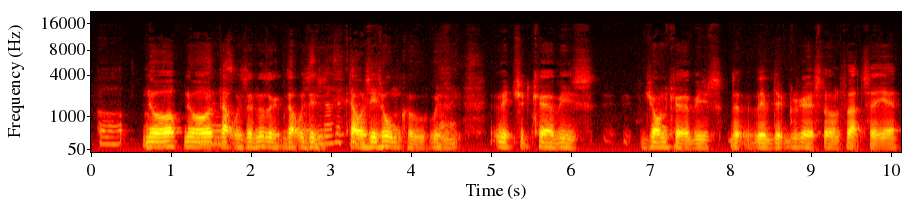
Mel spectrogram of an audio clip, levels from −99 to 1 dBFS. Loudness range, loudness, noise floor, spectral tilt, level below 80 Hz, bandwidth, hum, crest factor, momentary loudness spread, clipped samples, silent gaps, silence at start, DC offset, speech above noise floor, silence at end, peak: 6 LU; -31 LUFS; -58 dBFS; -7.5 dB/octave; -62 dBFS; 10 kHz; none; 20 dB; 16 LU; under 0.1%; none; 0.1 s; under 0.1%; 27 dB; 0 s; -12 dBFS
